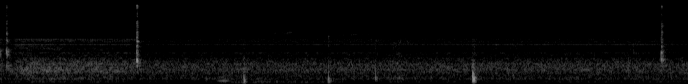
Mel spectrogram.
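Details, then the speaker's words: Truck, sat overnight, key-on injector self-test: only a few sharp, scattered clicks instead of a full sequence, only two injectors firing, yet truck runs only slightly sluggish; owner suspects the injector harness. "So that's quite interesting. Only 2 injectors hit. If that were the case, this thing would run like absolute junk, and it does not. I mean, it runs a little bit sluggish, but it does not run like junk."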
